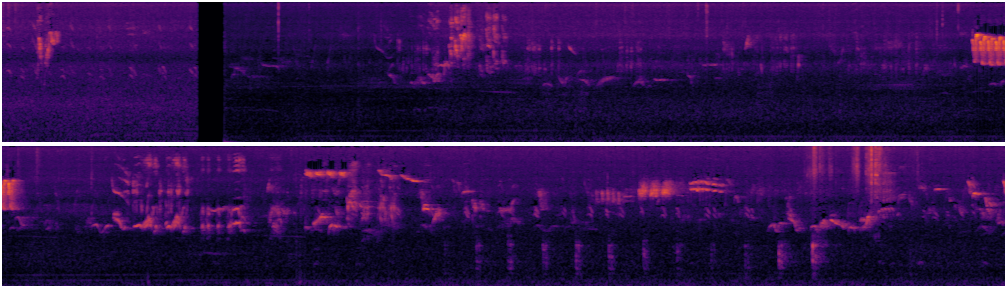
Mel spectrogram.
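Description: Birds chirping and calling in short, scattered bursts, faint overall, with one louder call about fifteen seconds in.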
